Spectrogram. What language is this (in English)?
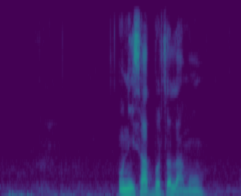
Nepali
